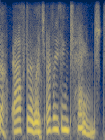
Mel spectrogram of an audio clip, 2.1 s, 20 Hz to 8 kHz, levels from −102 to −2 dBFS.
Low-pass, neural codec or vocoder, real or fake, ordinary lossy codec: 7.2 kHz; codec, 16 kHz in and 24 kHz out, 0.6 kbps, FireRedTTS-2 codec; fake; Opus, 32 kbps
